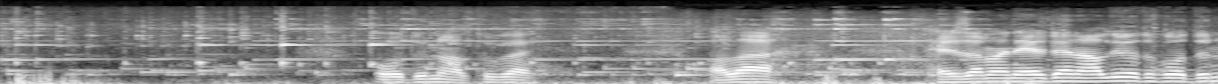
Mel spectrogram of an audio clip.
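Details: Akkaraman sheep lambs separated from their ewes call repeatedly: tremulous bleats start after a quiet opening and grow into long, wavering cries, over a constant background of ringing livestock bells.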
